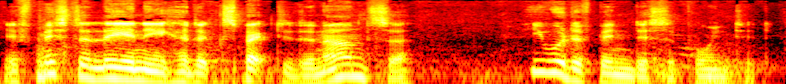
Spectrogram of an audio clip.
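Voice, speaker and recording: A man's voice: medium pitch, very animated, normal speed, slight background noise. A man narrating a scripted audiobook drama in a theatrical, emphatic storytelling manner.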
